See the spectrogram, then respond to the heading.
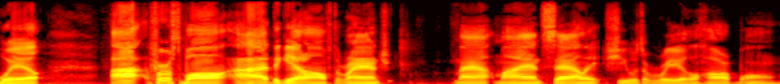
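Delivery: put-on Texas accent. Asked about learning golf in texas, answering in a texas accent. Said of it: "I think your Texas accent might be the most superior".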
